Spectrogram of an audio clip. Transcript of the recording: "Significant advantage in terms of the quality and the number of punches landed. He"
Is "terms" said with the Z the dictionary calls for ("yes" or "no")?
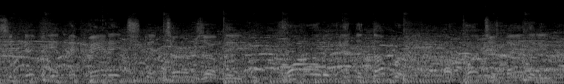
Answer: yes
